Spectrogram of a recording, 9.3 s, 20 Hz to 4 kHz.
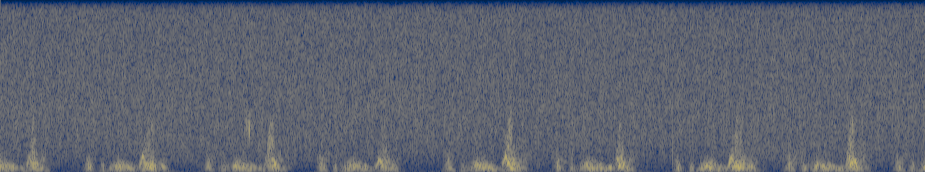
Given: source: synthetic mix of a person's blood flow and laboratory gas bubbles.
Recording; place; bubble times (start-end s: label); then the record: Doppler ultrasound of blood flow; precordium
2.43-2.53 s: bubbles
From the record:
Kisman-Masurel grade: 112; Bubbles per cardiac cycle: 1 to 2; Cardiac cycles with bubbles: 1 to 10%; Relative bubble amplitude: moderate (0.250 to 0.450); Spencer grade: 1 (occasional bubble signal discernible with the cardiac motion signal, with majority of cardiac periods free of bubbles); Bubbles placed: only in the low amplitude regions of the cardiac cycle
